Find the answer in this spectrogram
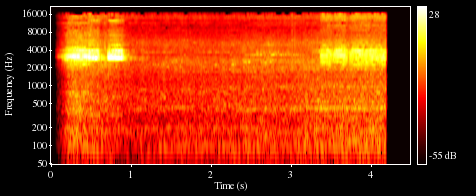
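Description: A vehicle horn honks twice in quick succession, then traffic and engine rumble runs steadily with another, longer horn sounding near the end, heard from inside a vehicle on the road.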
